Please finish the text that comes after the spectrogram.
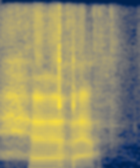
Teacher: I rolled the R after the umlauted O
